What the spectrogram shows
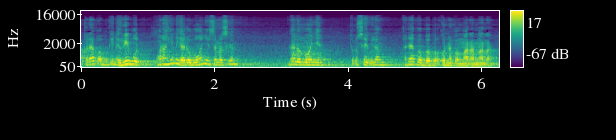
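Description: Emphatic man lecturing in an echoey hall. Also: slight background noise. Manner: animated, emphatic, rising pitch on rebukes. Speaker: religious teacher. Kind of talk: Islamic study lecture.

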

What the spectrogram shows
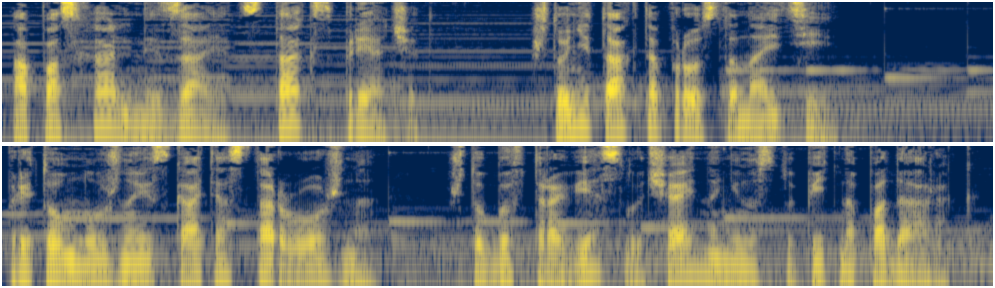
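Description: A man voicing an eager schoolboy who boasts about holiday treats in a lively, excited way. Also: fairly low pitch, normal speed, over music, pitched above the performer's own voice.

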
